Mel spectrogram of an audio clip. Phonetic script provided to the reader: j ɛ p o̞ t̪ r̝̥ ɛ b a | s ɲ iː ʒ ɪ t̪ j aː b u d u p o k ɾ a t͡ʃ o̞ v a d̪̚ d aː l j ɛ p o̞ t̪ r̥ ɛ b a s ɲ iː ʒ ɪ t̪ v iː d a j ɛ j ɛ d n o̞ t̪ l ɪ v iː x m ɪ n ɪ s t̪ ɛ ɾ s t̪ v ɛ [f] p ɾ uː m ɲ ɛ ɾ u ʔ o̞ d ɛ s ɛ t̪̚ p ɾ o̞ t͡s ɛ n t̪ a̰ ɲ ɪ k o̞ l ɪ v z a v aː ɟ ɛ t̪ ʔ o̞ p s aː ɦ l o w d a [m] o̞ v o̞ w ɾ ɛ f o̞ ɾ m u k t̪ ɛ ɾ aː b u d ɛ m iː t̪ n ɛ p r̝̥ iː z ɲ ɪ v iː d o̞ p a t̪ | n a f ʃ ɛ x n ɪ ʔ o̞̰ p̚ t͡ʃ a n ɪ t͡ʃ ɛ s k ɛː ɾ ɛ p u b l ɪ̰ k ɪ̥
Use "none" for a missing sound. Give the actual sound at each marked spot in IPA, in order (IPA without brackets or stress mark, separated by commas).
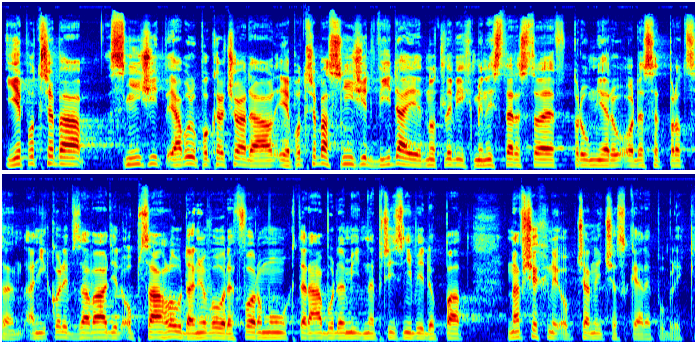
f, ɲ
